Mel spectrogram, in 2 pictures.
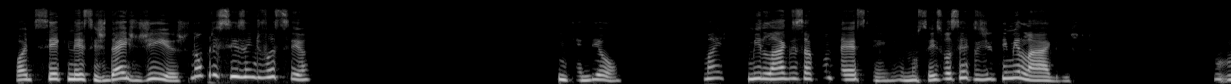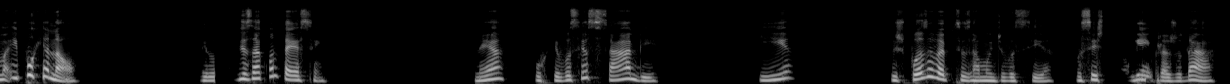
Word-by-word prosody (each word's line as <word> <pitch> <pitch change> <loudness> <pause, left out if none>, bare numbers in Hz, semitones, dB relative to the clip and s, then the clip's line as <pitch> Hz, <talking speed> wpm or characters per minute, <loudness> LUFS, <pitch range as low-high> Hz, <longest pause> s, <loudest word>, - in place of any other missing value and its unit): Pode 220 +1 +1
ser 250 0 +3
que 240 0 +2
nesses 230 -6 +5
10 245 +6 +4
dias 185 -3 +1
não 385 +4 +1
precisem 370 -5 +4
de 320 - 0
você. 315 -9 +1 2.5
Entendeu? 195 -3 +1 0.8
Mas 275 +2 -4 0.2
milagres 260 0 +3
acontecem. 225 - -3
Eu 195 - -4
não 190 +2 +2
sei 200 +4 0
se 220 - -6
você 260 +3 +1
acredita 230 -1 -2
em 280 - +2
milagres. 185 - +1 1.4
Ma 225 -2 -2
e 295 - -1
por 435 +5 +4
que 365 - +2
não? 155 - +2 1.6
Eles 250 +1 +1
acontecem. 230 - 0 1.5
Né, 230 +9 +1 0.3
porque 180 0 -6
você 200 - -3
sabe 210 - 0 1.0
e 215 +10 -1 1.0
sua - - 0
esposa 245 - +1
vai 250 -7 +4
precisar 175 -4 -3
muito 170 -1 0
de - - -6
você. 160 -1 -7 0.2
Vocês 200 +4 -1
têm 205 - -52
alguém 195 +3 -3
para 175 -2 -5
ajudar? 160 +1 -1
220 Hz, 110 wpm, -25 LUFS, 180-265 Hz, 2.5 s, nesses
